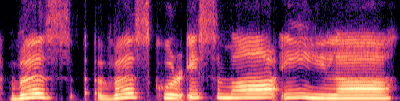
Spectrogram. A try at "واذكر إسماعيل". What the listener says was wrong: It was much better, but make sure this is 2 seconds. Ismail.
